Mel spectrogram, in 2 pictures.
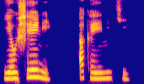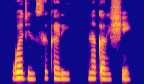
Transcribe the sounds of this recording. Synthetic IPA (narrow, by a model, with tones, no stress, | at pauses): jɐ˨wʃeː˦neː˨ | ʔa˦ka˨ji˦mɪ˦kʲʰiː˨ | ɡʷɐ˦d͡ʒɪ˨nsɪ˦kɐ˨ɾiː˦ | na˦kʼɐ˨ɽʃḛː˦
